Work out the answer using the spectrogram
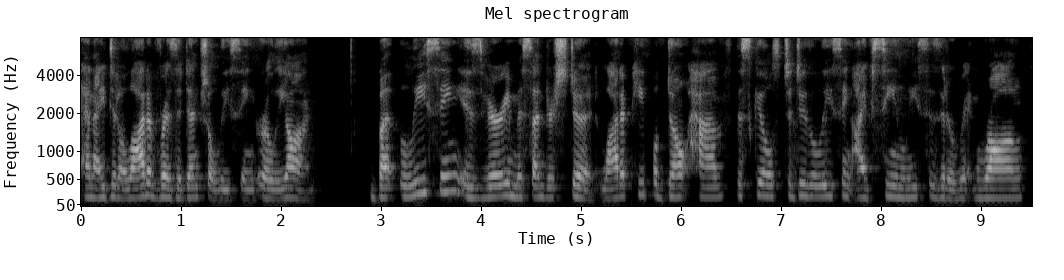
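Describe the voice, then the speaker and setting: A middle-aged woman with a fairly low voice speaks with direct energy, giving practical advice to other agents. Her delivery is confident and brisk. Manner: energetic, direct, acts out quoted people. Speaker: commercial real estate agent. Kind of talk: advice talk to fellow agents.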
